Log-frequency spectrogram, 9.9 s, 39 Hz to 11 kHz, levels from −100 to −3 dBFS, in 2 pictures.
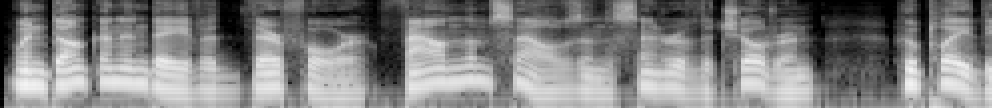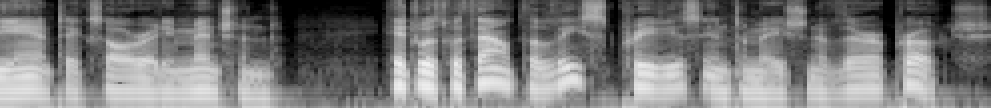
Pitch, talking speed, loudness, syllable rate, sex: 110 Hz, 175 wpm, -21 LUFS, 5.6 syllables/s, male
